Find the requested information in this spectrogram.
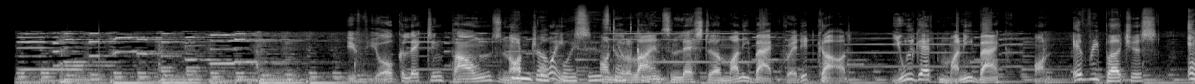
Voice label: English

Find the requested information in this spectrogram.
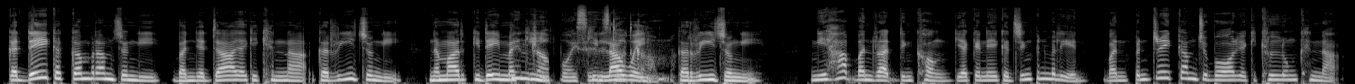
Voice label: Khasi

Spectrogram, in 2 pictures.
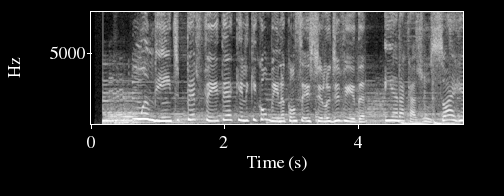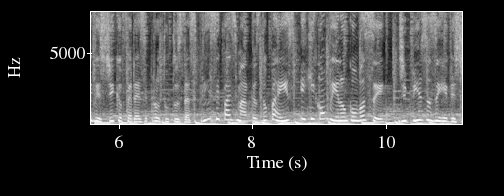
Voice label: Portuguese

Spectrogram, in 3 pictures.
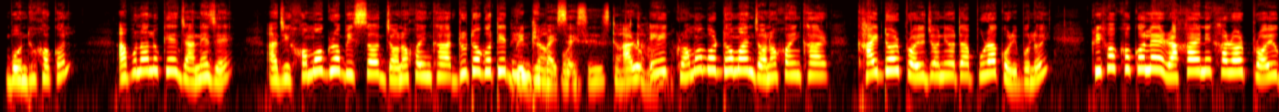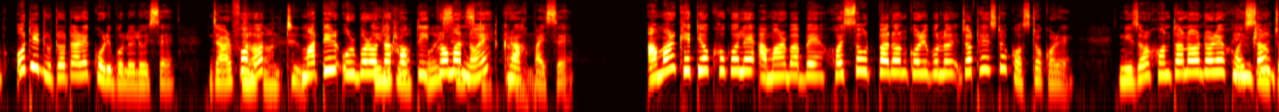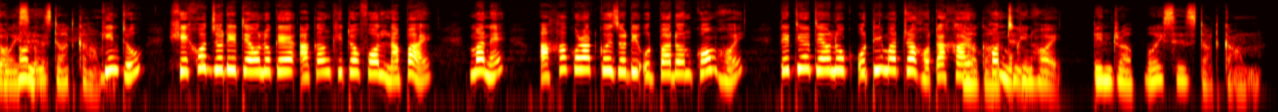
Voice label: Assamese

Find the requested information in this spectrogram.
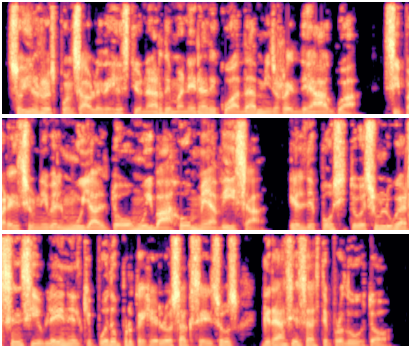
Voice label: Spanish

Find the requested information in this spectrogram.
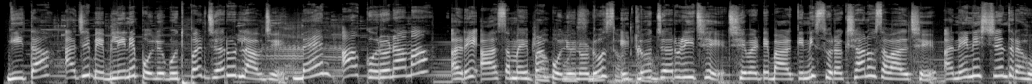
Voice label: Gujarati

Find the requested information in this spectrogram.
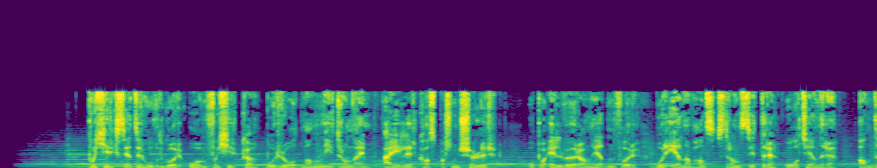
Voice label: Norwegian

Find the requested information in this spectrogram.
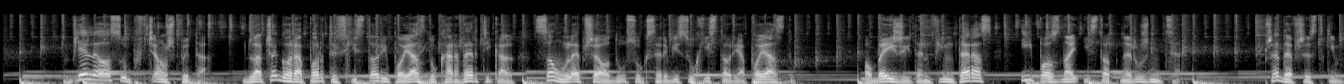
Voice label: Polish

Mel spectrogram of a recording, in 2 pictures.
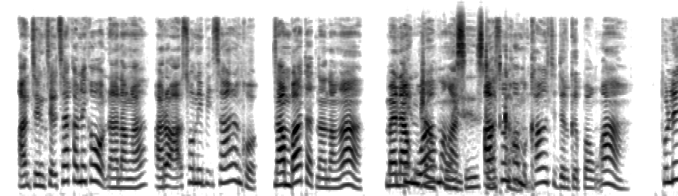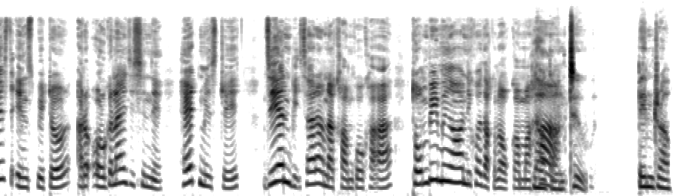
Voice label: Garo

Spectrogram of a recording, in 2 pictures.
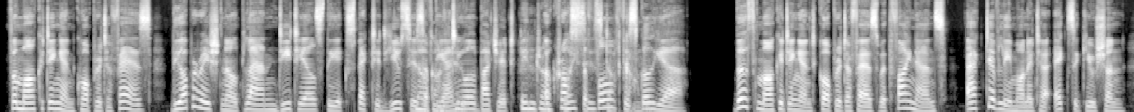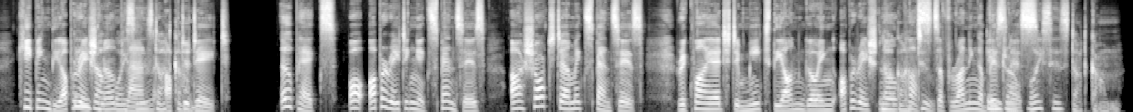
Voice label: English

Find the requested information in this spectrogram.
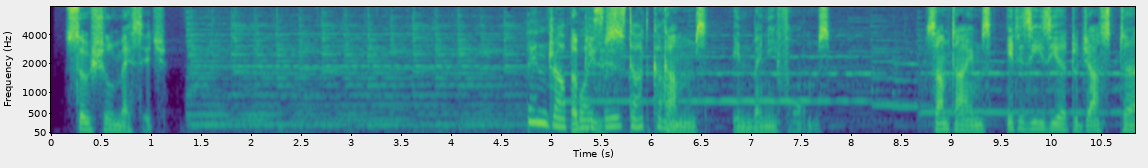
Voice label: English

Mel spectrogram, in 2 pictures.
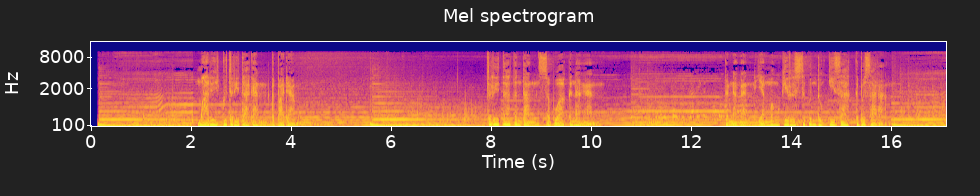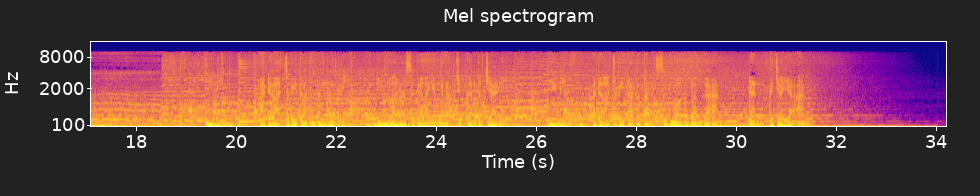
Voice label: Indonesian Bahasa

